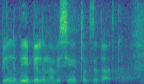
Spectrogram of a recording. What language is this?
Croatian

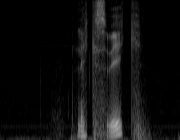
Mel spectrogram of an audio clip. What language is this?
Norwegian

